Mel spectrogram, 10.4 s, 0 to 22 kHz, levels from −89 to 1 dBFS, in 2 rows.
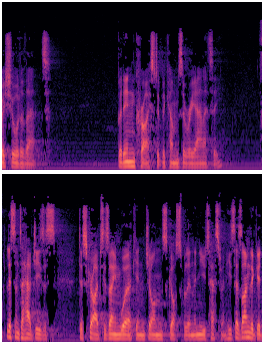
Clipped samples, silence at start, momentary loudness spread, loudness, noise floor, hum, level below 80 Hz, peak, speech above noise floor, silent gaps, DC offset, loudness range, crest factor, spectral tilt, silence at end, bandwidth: under 0.1%; 0 s; 11 LU; -28 LUFS; -58 dBFS; none; -54 dBFS; -8 dBFS; 29 dB; none; under 0.1%; 4 LU; 22 dB; -4 dB/octave; 0 s; 14 kHz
